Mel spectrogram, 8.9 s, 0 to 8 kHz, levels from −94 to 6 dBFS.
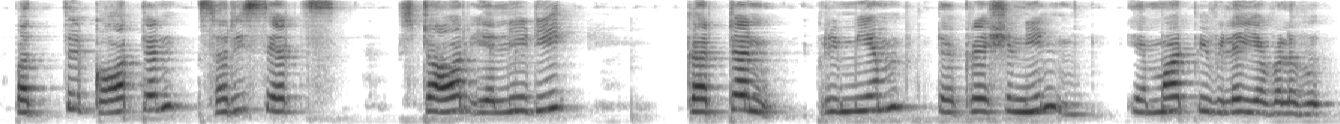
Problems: none marked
